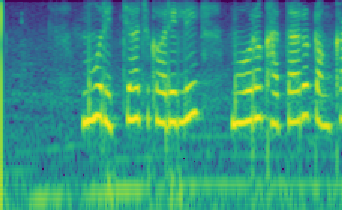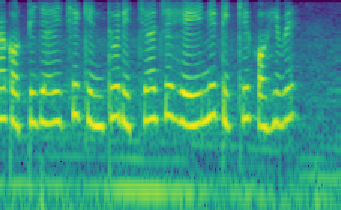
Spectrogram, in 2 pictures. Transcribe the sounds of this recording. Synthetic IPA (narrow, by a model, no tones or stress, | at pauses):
mũɾit͡ʃaɾd͡ʒɔkɔɾili | moɾɔkʰat̪aɾuʈɔŋkakɔʈid͡ʒajt͡ʃʰikint̪uɾit͡ʃaɾd͡ʒɦejneʈikekɔɦibe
